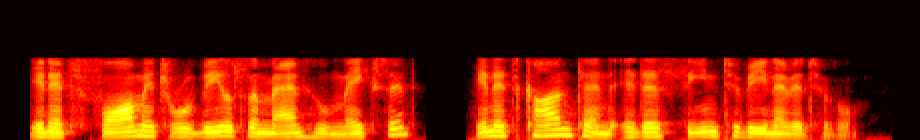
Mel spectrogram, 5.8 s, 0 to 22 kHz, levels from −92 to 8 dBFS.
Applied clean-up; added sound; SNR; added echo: none; none; none; none.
